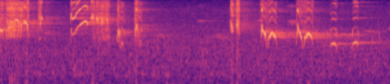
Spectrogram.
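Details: Orange-headed thrush singing as a lure for a silent bird. Rapid high chips and a looping whistle, a short lull, then wavering whistled notes repeated several times.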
